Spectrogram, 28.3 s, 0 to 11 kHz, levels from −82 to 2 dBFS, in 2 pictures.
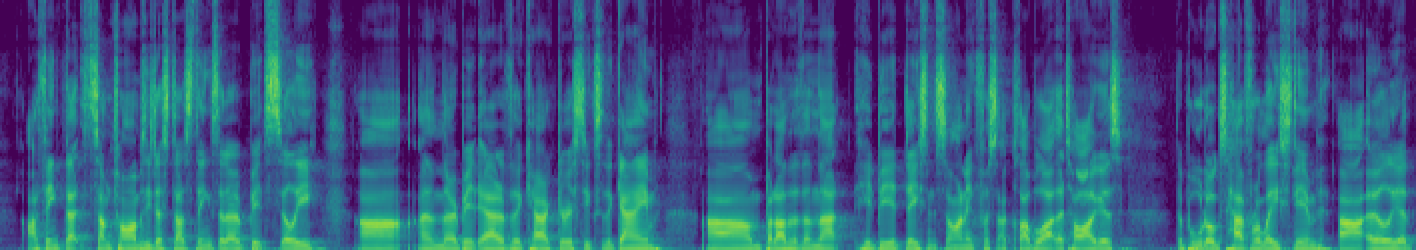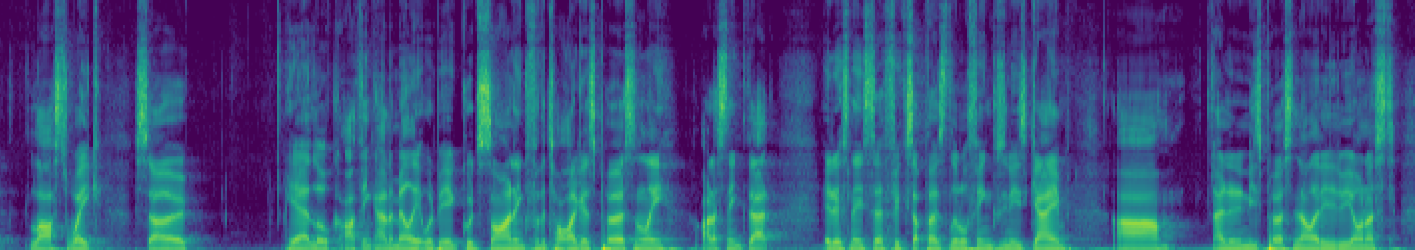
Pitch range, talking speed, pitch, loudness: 110-125 Hz, 190 wpm, 115 Hz, -17 LUFS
